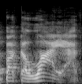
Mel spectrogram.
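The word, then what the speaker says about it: balalaika: This highlights one of Russ's most signature and delightful instruments, the bacalea, or how do you pronounce it? The bacalaya, that's how you pronounce it.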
